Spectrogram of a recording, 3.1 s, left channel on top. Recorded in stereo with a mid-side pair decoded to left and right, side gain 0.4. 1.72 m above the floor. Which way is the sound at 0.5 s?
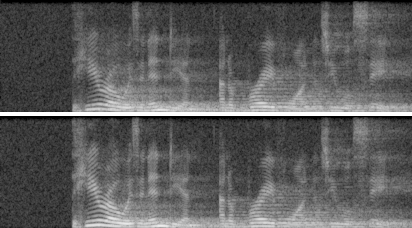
60° right.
